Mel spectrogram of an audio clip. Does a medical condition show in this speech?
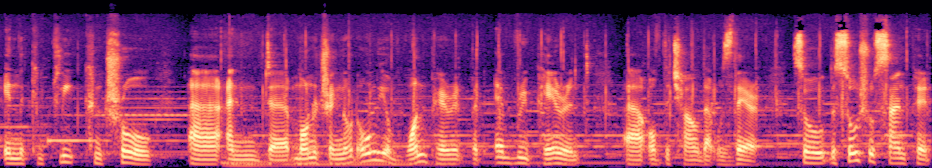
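No.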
